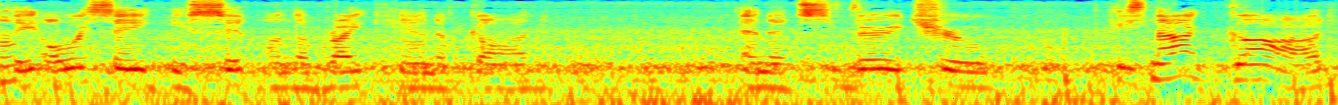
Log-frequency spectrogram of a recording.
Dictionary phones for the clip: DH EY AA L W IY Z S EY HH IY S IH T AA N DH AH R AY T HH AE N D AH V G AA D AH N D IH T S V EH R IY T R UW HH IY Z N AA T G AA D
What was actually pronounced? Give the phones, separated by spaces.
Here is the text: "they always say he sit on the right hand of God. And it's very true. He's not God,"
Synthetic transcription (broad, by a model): DH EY AA L W IY Z S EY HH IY S IH T N DH AH R AY T HH AE N D AH V G AA D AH N IH T S V EH R IY T R UW HH IY Z N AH T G AA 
